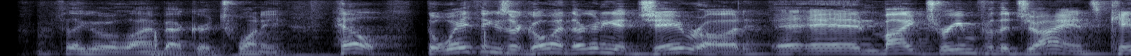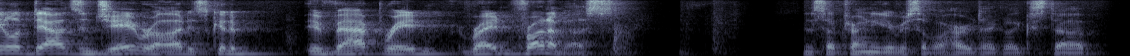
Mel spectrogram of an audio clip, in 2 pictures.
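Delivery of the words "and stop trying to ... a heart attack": rapid-fire, rushed ranting delivery. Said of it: "Am I talking fast?".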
